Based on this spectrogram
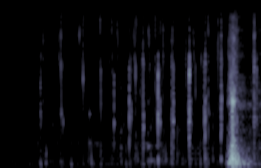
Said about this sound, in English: Chew it up. What are you eating? Just chewing it.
